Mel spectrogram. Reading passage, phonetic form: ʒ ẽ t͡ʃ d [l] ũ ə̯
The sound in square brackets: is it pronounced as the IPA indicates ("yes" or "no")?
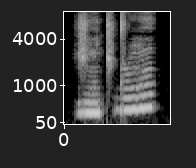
no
